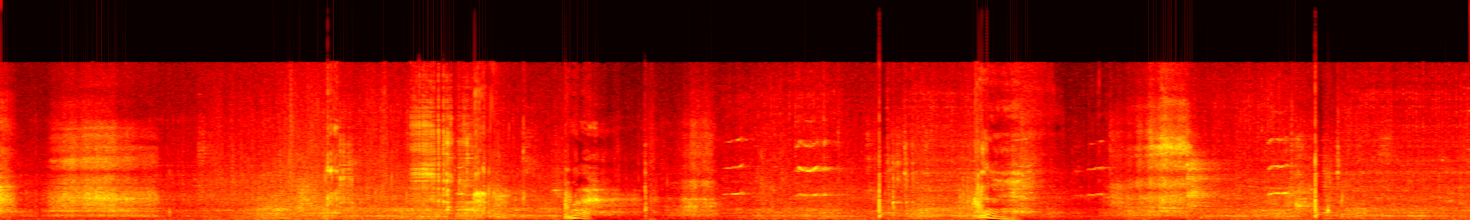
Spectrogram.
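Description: Plate-loaded hack squat machine's sled rolling up and down its rails through a set of reps. Twice, about six and ten seconds in, there is a strained sound that falls in pitch.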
